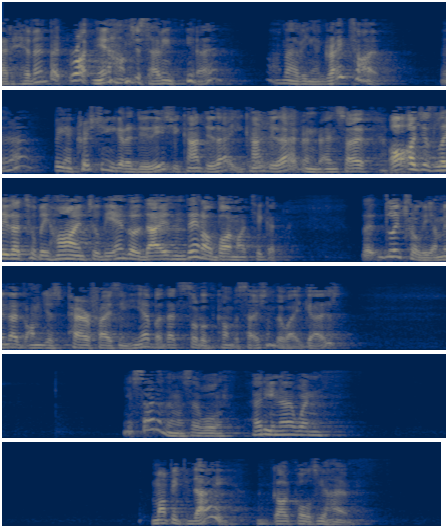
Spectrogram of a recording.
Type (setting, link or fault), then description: setting, large echoing room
